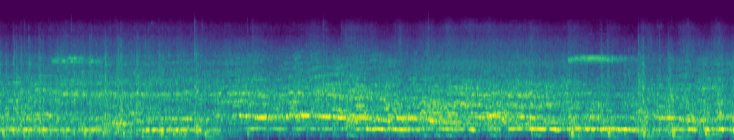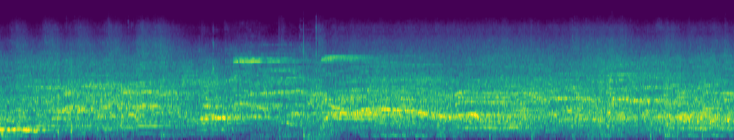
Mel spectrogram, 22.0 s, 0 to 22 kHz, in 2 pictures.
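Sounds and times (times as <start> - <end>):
crowd cheering and calling out: 0.0 - 22.0
short high whistle blasts: 0.8 - 1.5, 14.4 - 15.2.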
